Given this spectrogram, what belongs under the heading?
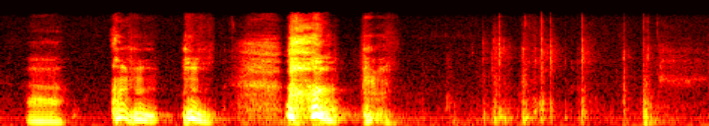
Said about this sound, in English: Do you have a hairball or something? You're coughing and... No, I don't have a hairball, oh.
